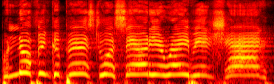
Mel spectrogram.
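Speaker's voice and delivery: put-on very high, shouted British old-woman falsetto; Whitney Cummings. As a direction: bellow it as a hammed-up sitcom granny. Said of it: "on stage just going".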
